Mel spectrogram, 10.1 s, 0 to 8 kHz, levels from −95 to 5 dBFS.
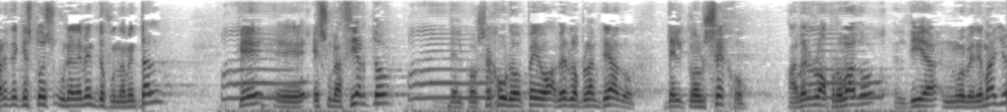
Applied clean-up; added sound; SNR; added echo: none; Cat; 12 dB; none.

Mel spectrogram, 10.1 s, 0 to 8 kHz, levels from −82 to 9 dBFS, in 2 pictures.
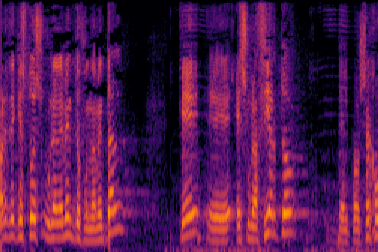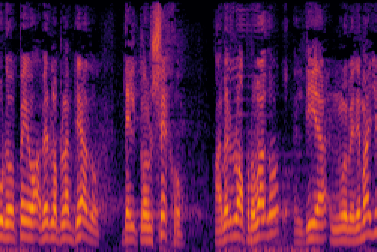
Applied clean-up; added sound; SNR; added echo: neural separator model SepFormer DNS4.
